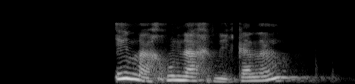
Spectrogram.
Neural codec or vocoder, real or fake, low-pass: codec, 16 kHz, 2 kbps, FreqCodec, smaller model; fake; 7.2 kHz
